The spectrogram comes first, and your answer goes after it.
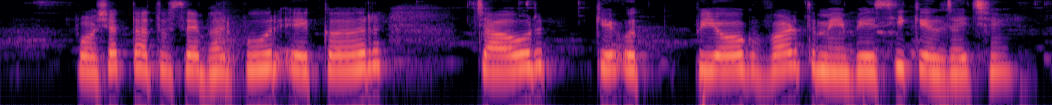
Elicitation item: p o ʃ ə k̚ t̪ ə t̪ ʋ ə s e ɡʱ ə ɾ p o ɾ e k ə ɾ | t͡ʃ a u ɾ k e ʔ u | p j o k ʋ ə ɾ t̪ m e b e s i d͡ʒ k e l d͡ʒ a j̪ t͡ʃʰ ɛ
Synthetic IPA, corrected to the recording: p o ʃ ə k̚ t̪ ə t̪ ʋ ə s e bʱ ə ɾ p u ɾ e k ə ɾ | t͡ʃ a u ɾ k e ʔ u | p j o ɡ ʋ ə ɾ t̪ m e b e s i k e l d͡ʒ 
